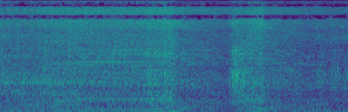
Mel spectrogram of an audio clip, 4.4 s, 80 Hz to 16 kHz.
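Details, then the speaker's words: Ford F350 diesel with 24-valve P-pump conversion, 4K governor springs and AFC Live, after injector failures from contamination, one injector likely still needs replacing: steady idle after start with one brief rev blip and no obvious miss; starts really well. "Things weren't plugged off right. So we had some injector failures. Starts really well."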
